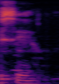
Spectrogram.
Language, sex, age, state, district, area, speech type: Hindi, male, 30-45, Uttar Pradesh, Mau, rural, read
